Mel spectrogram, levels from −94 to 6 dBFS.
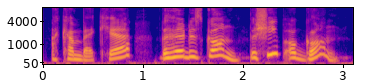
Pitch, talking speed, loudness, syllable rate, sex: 245 Hz, 230 wpm, -17 LUFS, 5.5 syllables/s, female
